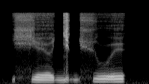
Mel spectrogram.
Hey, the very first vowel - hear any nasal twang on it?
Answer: no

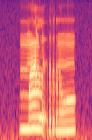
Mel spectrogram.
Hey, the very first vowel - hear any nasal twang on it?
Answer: yes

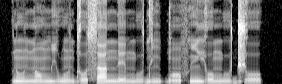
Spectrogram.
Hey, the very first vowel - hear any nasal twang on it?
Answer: yes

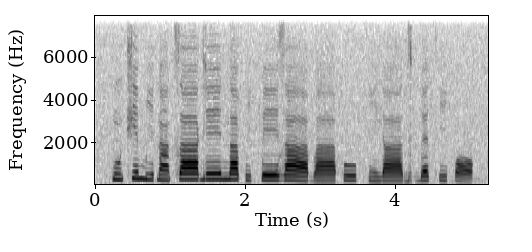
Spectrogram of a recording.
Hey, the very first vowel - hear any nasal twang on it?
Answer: yes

